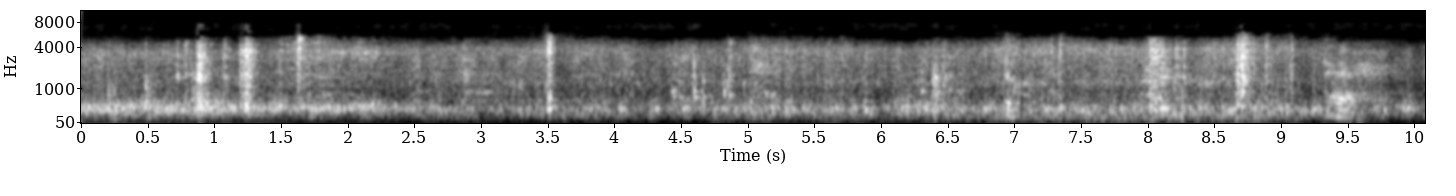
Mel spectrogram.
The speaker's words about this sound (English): we could use a little more wood on this stove.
